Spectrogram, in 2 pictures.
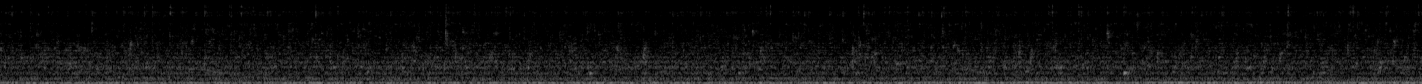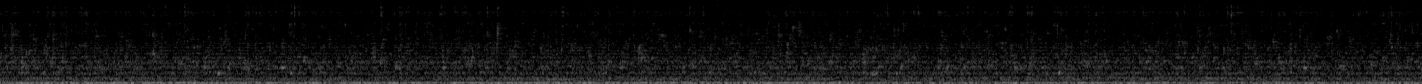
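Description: Steady rain falling on a garden: an even patter of drops and drips, with a steady low rumble underneath.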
